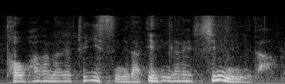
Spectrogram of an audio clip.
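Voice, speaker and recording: Faint music sits behind this middle-aged man as he lectures on counseling in a brisk, higher-than-average voice. In a lively manner, he acts out short quoted exchanges and quizzes the class.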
